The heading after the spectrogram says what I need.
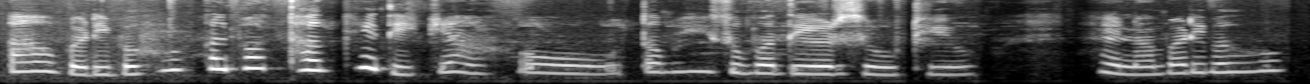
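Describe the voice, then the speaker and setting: A woman's voice: sits high, takes it slowly, mellow, dry recording. A woman voicing a stern, scolding mother-in-law in a cartoon story. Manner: bossy, scolding.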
